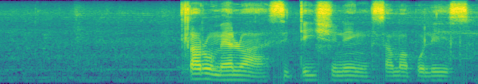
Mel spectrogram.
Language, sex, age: Southern Sotho, male, 23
